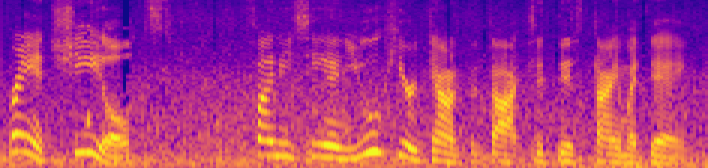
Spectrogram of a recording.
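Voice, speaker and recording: A man performs a coy little underworld snitch in a comic radio drama. The pitch is high and very animated, and dockside ambience is clearly heard behind it. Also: unhurried, background noise. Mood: casual. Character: cagey, small-time male dockside informant.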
